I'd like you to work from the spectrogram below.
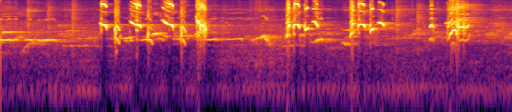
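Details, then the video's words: Oriental magpie-robin female in breeding condition, played to rouse silent males: a drawn buzzy note, clusters of short sharp whistles and clicks, and brief wavering phrases over a steady low hum. "pancingan kacer jitu "AUTO" kacer bisu langsung gacor ngobra \\ kacer betina birahi"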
